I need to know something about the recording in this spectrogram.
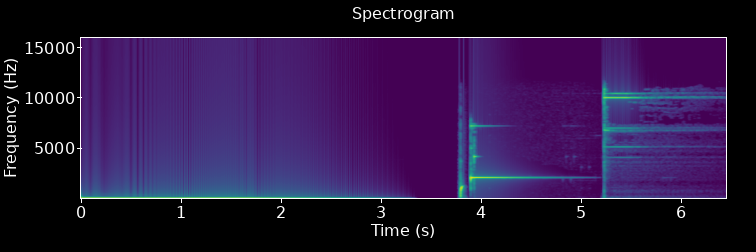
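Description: Electronic transition sound effects: a deep bass tone that slowly falls in pitch and fades out over about three seconds, then two dings, the second higher and ringing longer than the first.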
